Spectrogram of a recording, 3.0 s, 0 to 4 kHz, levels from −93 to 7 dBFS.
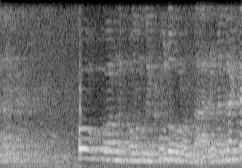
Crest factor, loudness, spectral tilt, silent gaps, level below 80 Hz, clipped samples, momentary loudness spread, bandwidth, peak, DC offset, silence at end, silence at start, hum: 14 dB; -15 LUFS; -11.5 dB/octave; none; -42 dBFS; under 0.1%; 12 LU; 4 kHz; 0 dBFS; 0.4%; 0 s; 0 s; none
